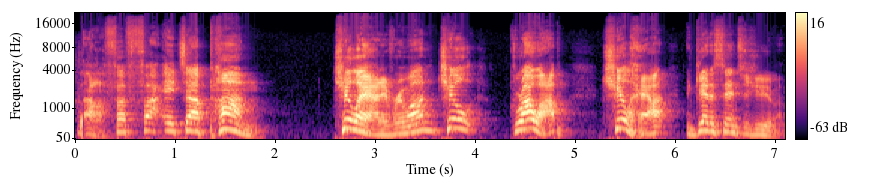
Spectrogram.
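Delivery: loud, high bursts of exasperation; exasperated outburst. Real, not acted. Telling offended critics it's a pun, exasperated. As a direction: tell them off, punching the short commands.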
